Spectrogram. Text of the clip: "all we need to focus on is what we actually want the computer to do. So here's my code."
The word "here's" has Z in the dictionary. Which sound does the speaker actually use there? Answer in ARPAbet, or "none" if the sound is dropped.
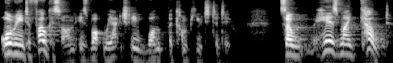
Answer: Z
